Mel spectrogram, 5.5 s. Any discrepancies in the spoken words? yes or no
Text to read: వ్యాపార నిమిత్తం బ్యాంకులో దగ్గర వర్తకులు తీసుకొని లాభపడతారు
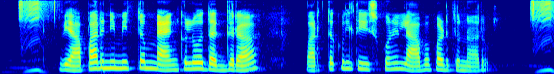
no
